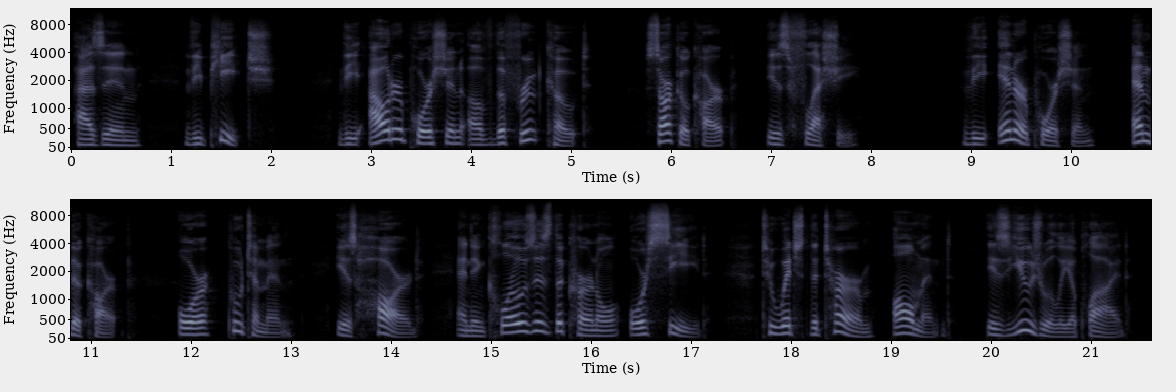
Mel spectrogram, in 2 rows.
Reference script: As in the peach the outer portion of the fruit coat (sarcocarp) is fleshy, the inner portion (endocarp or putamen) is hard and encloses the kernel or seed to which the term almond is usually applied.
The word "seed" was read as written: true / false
true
